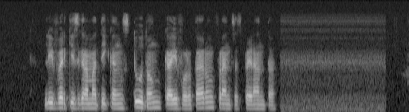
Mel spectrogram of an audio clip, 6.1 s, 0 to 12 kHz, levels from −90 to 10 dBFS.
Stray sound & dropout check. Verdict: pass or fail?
pass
